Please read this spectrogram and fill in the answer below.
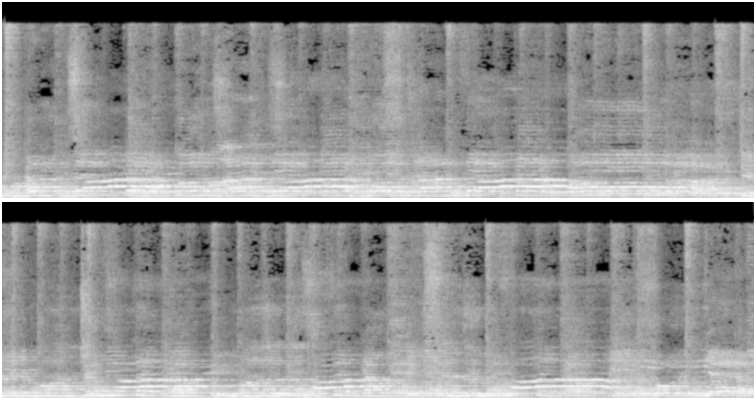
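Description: A folk-rock song played acoustically: a woman and a man sing together in two-part harmony over a fingerpicked or strummed acoustic guitar.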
